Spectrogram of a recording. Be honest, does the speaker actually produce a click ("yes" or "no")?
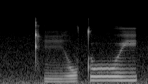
no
